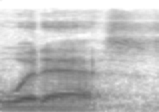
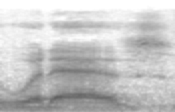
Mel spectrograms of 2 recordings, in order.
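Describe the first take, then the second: First: The final sound is a hissing s. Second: The final sound is a buzzing z. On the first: The speaker calls it wrong. "instead of saying wood ass" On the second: The speaker calls it right. "people don't emphasize the Z"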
